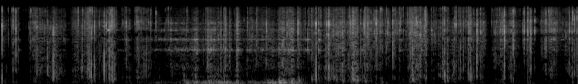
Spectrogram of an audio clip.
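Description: A pile of yellow crunchy corn snack chip crumbs on a black plate is pressed and crumbled with fingertips. Dense, bright crackling and crunching snaps come in quick irregular bursts, with almost no low end and no ring after each crunch.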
